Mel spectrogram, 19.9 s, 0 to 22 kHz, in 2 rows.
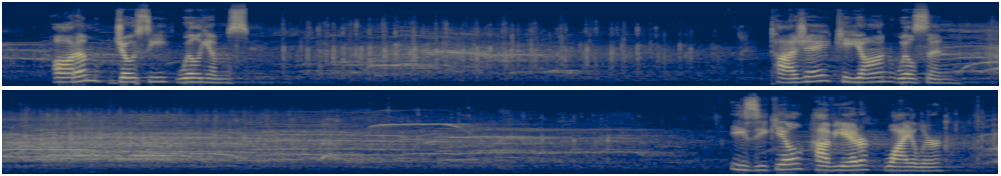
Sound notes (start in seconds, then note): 2.7 attendees applaud; 9.6 attendees cheer; 9.7 attendees applaud; 19.4 attendees applaud; 19.6 attendees cheer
